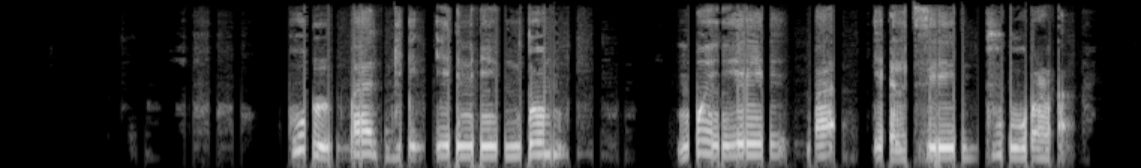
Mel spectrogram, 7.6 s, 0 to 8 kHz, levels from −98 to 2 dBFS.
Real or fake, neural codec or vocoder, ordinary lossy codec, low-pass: real; none; AAC, 48 kbps; 7.2 kHz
